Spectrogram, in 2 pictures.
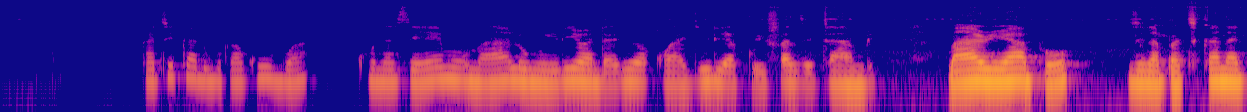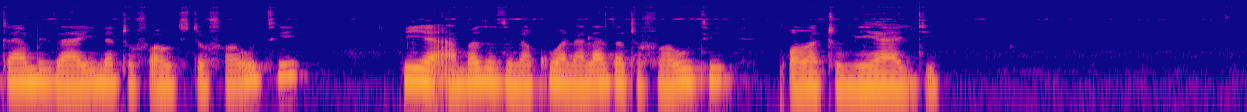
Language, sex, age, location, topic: Swahili, female, 25-35, Dar es Salaam, finance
